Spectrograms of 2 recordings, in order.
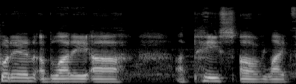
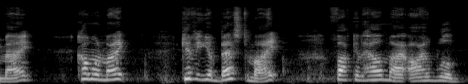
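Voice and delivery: high, aggressive bogan challenge; acted fight challenge; 7 semitones higher than usual. Challenging someone over his mum, high-pitched mock aggression. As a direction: pick a fight, pitched right up.

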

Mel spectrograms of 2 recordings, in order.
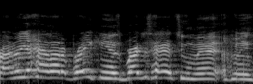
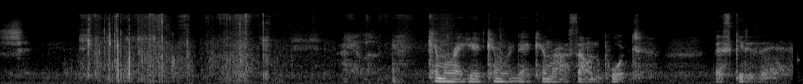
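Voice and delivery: hushed whisper while hiding; 11 semitones lower, 14 dB quieter than usual. Real, not acted. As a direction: keep it barely audible, hiding. Hiding from the victim.

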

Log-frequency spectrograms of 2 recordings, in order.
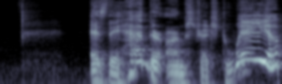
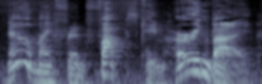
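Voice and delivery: usual speaking voice

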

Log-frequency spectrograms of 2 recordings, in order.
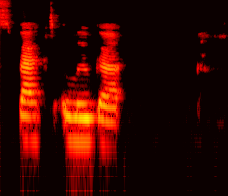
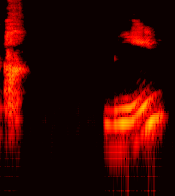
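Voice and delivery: mock dismissive scoff; 7 semitones lower, 8 dB quieter than usual. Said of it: "And he's like".

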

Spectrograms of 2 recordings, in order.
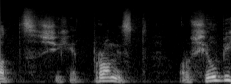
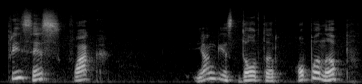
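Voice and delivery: high, loud frog call with a quack; 6 semitones higher, 3 dB louder than usual. Acted. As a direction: demand it like a pushy little frog. Frog knocks at door.

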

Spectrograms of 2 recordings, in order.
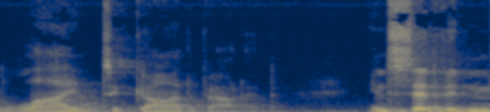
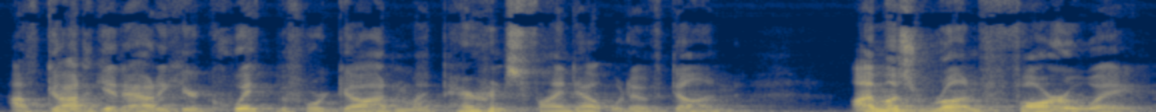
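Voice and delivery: panicked, stammering and rising to a loud cry; terrified; 5 semitones higher, 5 dB louder than usual. Acted. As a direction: blurt it out in a panic, higher and louder. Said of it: "He was terrified and said".

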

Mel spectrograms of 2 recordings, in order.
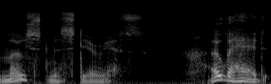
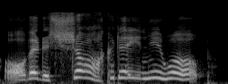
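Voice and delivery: high, bossy little creature giving orders; bossy little Sniff; 14 semitones higher, 7 dB louder than usual. Acted. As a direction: play the self-important path pioneer, pitched high. Sniff voiced in story.

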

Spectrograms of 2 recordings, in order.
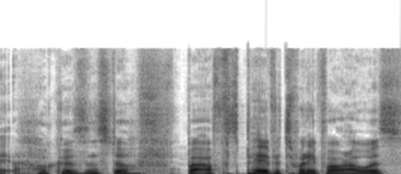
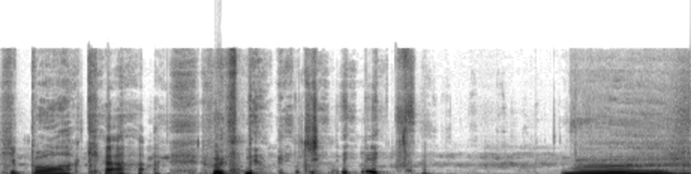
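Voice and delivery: slow mock repeat through laughter, higher and louder; imitating, laughing; 7 semitones higher, 4 dB louder, much slower than usual. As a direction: laugh while mimicking him. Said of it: "The way he repeated it".

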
